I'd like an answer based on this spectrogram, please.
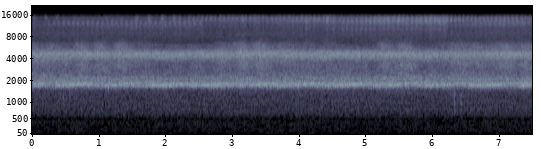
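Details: Forest crickets keep up an unbroken, high trilling wash of many overlapping chirps, layered in bright bands and level in loudness from start to finish.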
